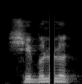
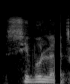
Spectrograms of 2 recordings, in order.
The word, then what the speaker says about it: شبلت: اگر وہ جواب دیتا نہیں تو وہ اس سے کہتے شبلت تو بول، تو وہ سبلت کہتا، کیونکہ اس سے اس کا صحیح تلفظ نہیں ہو سکتا تھا۔ تب وہ اسے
